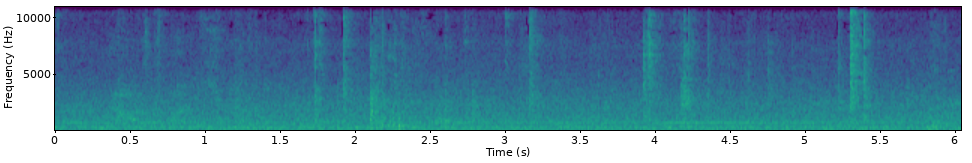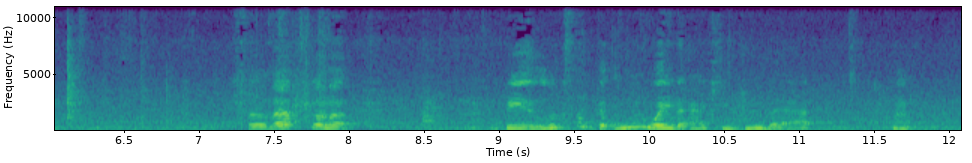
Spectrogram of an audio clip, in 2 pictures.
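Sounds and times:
cables clicking and rustling: 0:00.4 - 0:09.0.

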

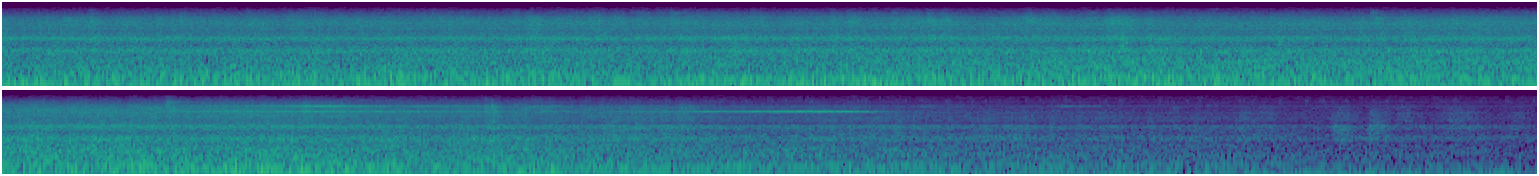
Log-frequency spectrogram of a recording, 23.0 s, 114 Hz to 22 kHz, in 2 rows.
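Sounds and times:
train wheels rumbling on rail: 0:00.0 - 0:23.0
faint high squeal: 0:12.7 - 0:18.6, 0:19.4 - 0:19.8.

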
